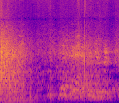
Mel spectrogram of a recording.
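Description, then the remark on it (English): A crowd stamps their feet together to the line 'if you're happy and you know it, stamp your feet', in a dense, steady patter of low thuds, with a rushing wash of noise from many people over the top. “If you're happy and you know, and you really want to show, if you're happy and you know, stamp your feet.”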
